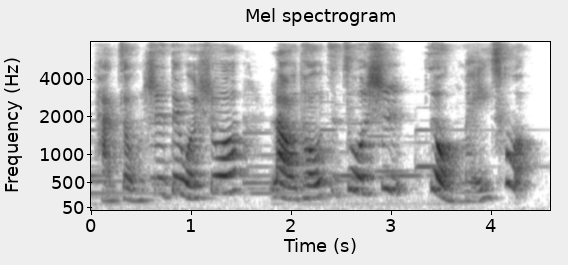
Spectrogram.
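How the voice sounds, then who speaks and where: A proud, easygoing old man from a fairy tale, as a woman storyteller puts him on. He sounds pleased with himself and chuckles off every doubt. The voice sits fairly high, in a roomy space with faint music underneath. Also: sing-song, slow, fairly bright tone, heavily acted. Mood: cheerful. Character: foolish, cheerful old man.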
